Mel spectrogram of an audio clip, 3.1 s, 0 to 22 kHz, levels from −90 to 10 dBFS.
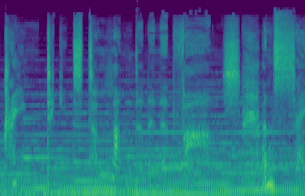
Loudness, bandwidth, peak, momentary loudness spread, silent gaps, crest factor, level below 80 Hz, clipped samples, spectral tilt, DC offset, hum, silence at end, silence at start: -21 LUFS; 18 kHz; -2 dBFS; 7 LU; none; 20 dB; -30 dBFS; under 0.1%; -2.5 dB/octave; under 0.1%; none; 0 s; 0 s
